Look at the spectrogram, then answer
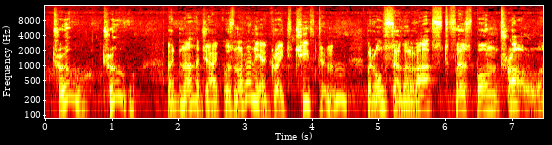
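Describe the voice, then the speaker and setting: Putting on a gruff character voice at medium pitch, a man speaks over clear background noise. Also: fairly slow pace. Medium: video game. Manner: blunt, gruff, talks of self in third person.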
